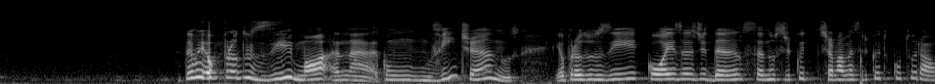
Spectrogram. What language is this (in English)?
Portuguese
